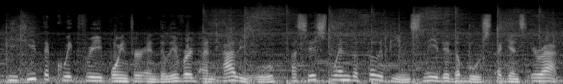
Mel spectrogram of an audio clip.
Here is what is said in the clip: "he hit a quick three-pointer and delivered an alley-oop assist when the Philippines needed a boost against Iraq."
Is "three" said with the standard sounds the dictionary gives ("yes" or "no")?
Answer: no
